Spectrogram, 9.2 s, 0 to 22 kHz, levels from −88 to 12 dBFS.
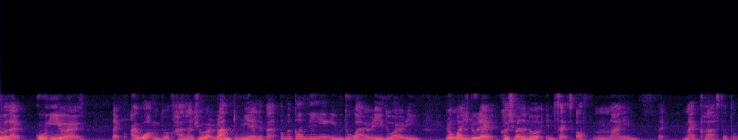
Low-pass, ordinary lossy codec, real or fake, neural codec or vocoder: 7.2 kHz; none; real; none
